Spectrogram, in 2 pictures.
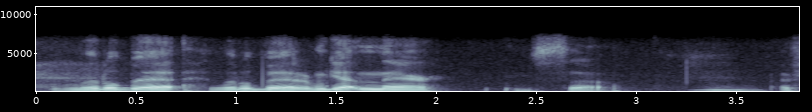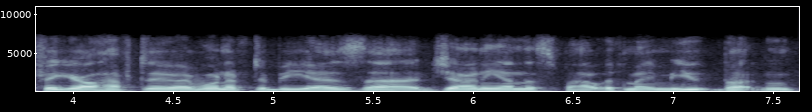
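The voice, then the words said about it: Slightly hoarse, recovering sick voice. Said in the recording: “My voice is getting back to semi-normal. ... You sound a little bit better. ... my wretched hacking ... my horrible sounding cough”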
